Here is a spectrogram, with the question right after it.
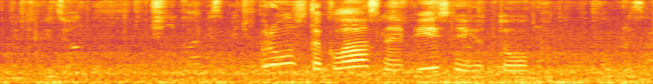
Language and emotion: Russian, sad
